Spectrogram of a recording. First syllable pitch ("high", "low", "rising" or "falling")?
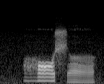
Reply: high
